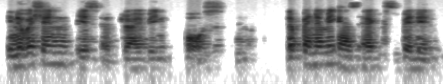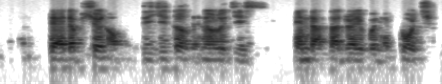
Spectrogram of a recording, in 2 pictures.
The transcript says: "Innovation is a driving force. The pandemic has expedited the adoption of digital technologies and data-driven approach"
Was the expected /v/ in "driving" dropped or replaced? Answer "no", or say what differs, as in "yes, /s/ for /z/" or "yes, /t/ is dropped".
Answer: no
